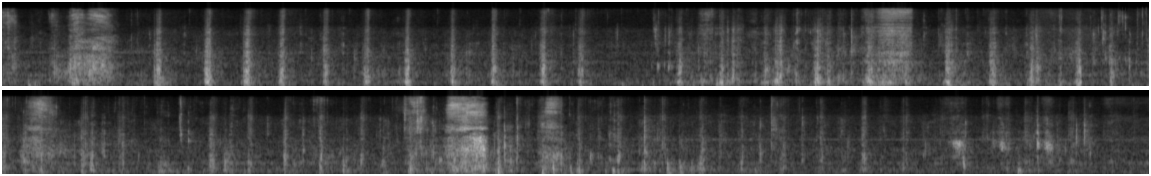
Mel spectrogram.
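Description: Close-miked mukbang eating sounds: steady wet chewing clicks and lip smacks of two people eating glass noodles, kimchi and fried dishes. There is a louder, longer slurp of noodles about a third of the way in and another about two thirds in.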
